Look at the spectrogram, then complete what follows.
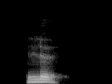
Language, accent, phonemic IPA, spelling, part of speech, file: French, France, /lə/, Le, proper noun, LL-Q150 (fra)-Le.wav
- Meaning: a surname from Vietnamese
